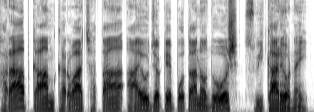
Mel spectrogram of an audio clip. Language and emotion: Gujarati, disgusted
